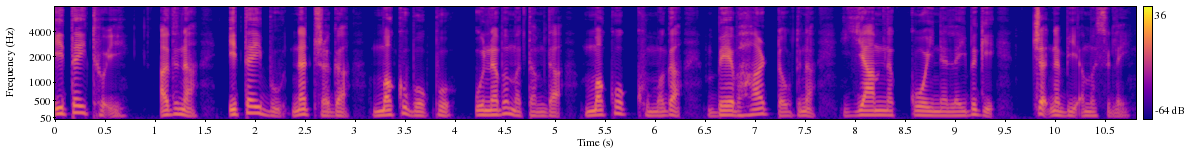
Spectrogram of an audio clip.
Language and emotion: Manipuri, neutral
